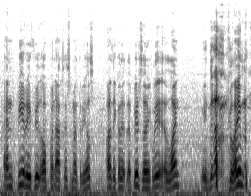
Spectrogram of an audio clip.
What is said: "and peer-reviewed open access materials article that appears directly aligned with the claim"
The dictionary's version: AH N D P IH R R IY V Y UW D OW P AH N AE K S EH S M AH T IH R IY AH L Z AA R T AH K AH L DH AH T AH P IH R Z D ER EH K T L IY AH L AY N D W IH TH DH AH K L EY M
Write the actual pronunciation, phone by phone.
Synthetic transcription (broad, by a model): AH N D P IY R R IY F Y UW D OW P AH N AE K S EH S M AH T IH R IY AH L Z AA R T AH K AH L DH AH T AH P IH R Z D ER EH K T L IY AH L AY N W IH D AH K L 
